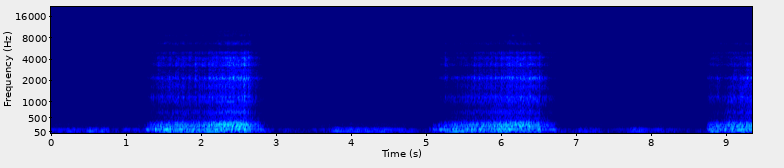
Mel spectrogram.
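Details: Sleeping pit dog snoring with rough, regular breaths about every four seconds, roughly 15 a minute, with softer breaths between; dog snoring while sleeping soundly, possibly dreaming.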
